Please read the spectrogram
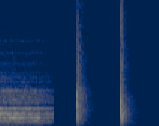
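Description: A held musical chord cuts off under a second in, followed by two short, sharp claps about half a second apart, evenly spaced like a count-in.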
